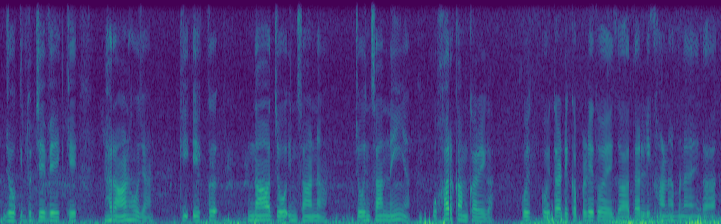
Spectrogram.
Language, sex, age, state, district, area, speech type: Punjabi, male, 18-30, Punjab, Amritsar, urban, spontaneous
